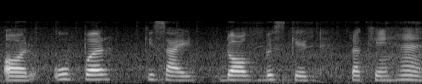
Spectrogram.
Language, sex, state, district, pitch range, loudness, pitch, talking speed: Hindi, female, Madhya Pradesh, Dhar, 195-220 Hz, -18 LUFS, 205 Hz, 115 wpm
